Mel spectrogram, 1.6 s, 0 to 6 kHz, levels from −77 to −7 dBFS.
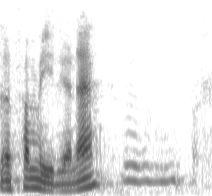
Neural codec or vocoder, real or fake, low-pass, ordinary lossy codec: codec, 16 kHz, 1.1 kbps, Voila-Tokenizer; fake; 5.4 kHz; none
